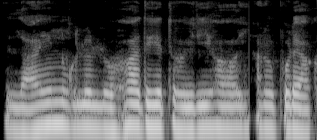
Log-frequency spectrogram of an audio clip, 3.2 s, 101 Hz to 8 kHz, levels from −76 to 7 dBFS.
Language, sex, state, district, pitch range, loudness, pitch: Bengali, male, West Bengal, North 24 Parganas, 145-150 Hz, -15 LUFS, 145 Hz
